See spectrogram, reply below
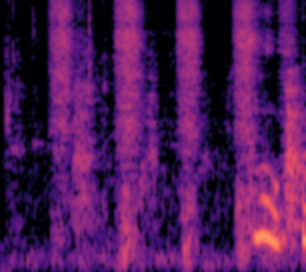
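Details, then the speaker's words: A dog makes rapid, repeated snorting inward gasps that sound like choking; the owner says it is harmless and the palate flips; reverse sneezing. "one of my dogs has decided to uh do the reverse sneeze oh okay yeah yeah is that what I think it is know that I know what that is it's uh when they're it's it's not dangerous but it sounds like they're choking it's basically their pallet flips"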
